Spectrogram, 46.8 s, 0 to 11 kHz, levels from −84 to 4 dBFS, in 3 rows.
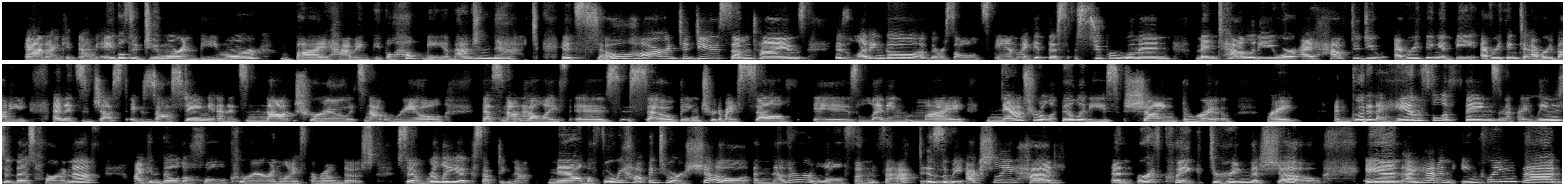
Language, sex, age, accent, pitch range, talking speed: English, female, 20-39, American, 210-255 Hz, 170 wpm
